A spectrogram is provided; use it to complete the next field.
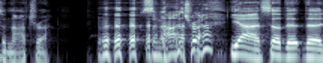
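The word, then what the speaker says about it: CNATRA: that it was pronounced sinatra sinatra yeah so the the general um robert westendorf uh rear admiral robert westendorf it's called chief of naval air training c-n-a-t-r-a and it's pronounced sinatra oh my god that's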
